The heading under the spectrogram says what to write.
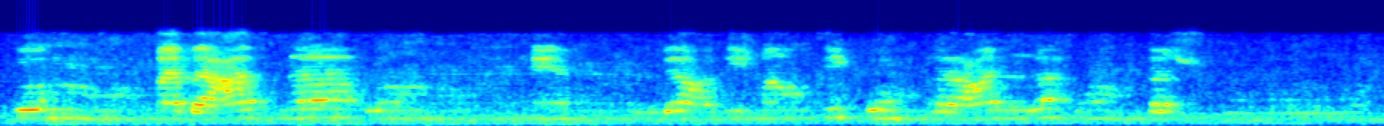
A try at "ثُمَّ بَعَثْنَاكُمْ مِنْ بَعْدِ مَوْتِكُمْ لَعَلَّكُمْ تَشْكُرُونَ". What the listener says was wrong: Krunya kurang panjang. Summa tajwidnya. Summa ba'atsnakum min ba'di mautikum la'allakum tashkurun. Summa.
